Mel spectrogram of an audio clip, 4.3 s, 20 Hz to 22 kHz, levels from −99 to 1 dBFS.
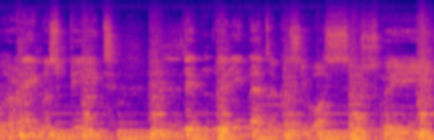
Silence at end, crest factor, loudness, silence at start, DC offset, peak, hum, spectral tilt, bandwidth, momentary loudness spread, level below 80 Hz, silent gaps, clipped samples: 0 s; 16 dB; -28 LUFS; 0 s; under 0.1%; -10 dBFS; none; -5.5 dB/octave; 17 kHz; 4 LU; -54 dBFS; none; under 0.1%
